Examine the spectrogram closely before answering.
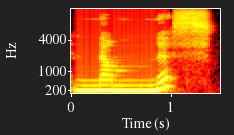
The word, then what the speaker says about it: numbness: at the pronunciation here numbness this b is silent like thumb but numb when you can't feel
